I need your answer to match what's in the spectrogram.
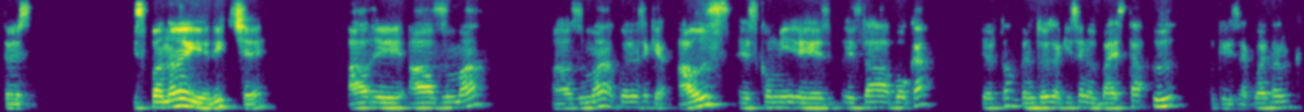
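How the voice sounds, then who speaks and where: A man's voice: a little high, unhurried, muffled recording. A man tutoring a class online, patiently explaining, repeating key words and often checking that students follow. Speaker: language teacher.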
